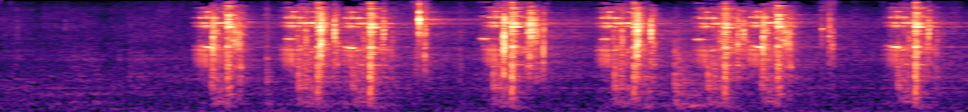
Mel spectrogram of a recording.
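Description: Small metal dials click and rattle as they turn.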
